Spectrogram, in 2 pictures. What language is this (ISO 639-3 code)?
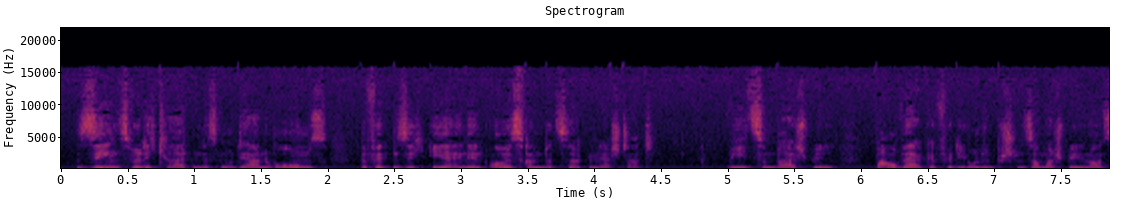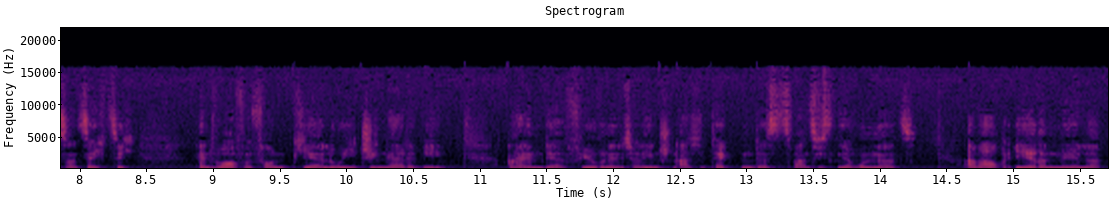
deu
